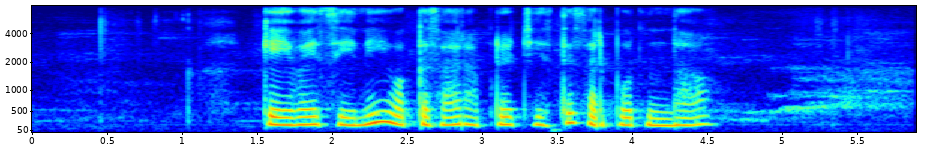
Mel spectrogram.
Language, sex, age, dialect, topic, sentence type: Telugu, female, 41-45, Utterandhra, banking, question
